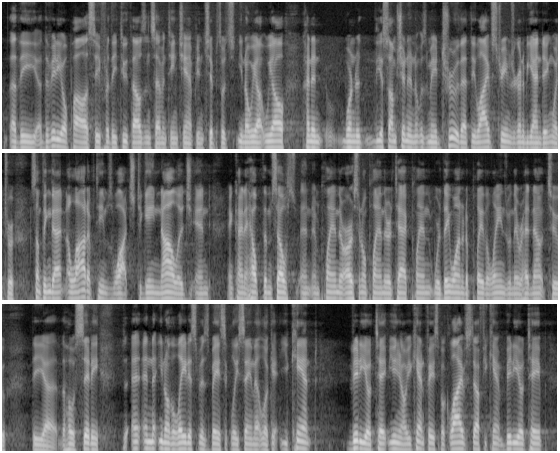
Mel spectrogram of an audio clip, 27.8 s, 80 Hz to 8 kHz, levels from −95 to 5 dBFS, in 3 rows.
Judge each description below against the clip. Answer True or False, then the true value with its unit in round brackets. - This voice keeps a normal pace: False (230 wpm)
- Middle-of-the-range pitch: False (115 Hz)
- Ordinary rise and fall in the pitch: False (1.9 semitones)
